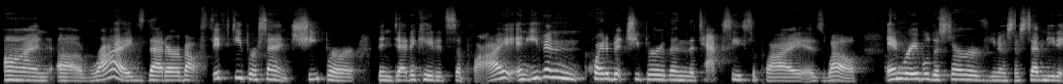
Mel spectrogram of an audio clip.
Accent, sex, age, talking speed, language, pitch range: American, female, 20-39, 180 wpm, English, 180-225 Hz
